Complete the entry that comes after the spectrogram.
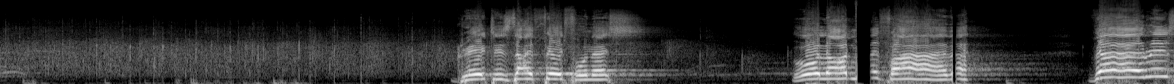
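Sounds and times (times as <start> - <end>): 
audience clapping hands: 0.0 - 5.1, 6.6 - 8.0
speech: 4.6 - 6.4, 7.9 - 9.8, 10.9 - 11.7.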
